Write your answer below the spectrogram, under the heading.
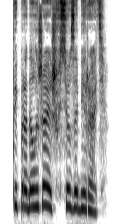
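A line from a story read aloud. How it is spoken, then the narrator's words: Weary reply. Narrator (Russian): устало ответила Лиля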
